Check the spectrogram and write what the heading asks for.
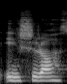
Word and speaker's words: İnşirah: E, bu çok e, Düha suresi, İnşirah suresi, Tin suresi. Evet. Doğru telaffuz ediyorum çok doğru, değil mi? Çok doğru.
